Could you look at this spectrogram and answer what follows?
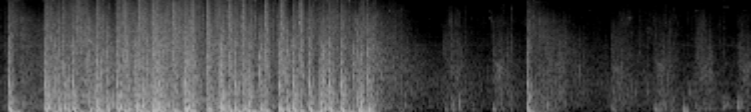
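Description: Rapid bursts of gunfire from a multiplayer shooter game, dense and loud for about three seconds, then a single sharp shot and scattered fainter pops and clicks.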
